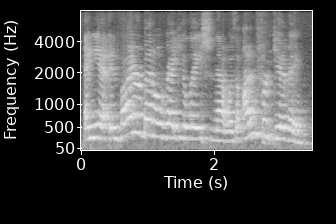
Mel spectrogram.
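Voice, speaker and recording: A woman giving a rousing political rally speech, speaking deliberately in short, emphatic phrases. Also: high voice, lively intonation. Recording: roomy echo, distant microphone.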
